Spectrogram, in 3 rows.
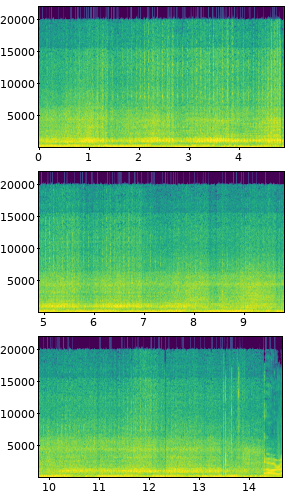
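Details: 2021 Honda Civic Type R, totaled and rebuilt with a rebuilt transmission, first start after the CV axle install: lumpy running that stumbles when revved and never settles, a misfire. The owner suspects mistiming, unconfirmed; the scan shows MAF sensor and PCM codes.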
